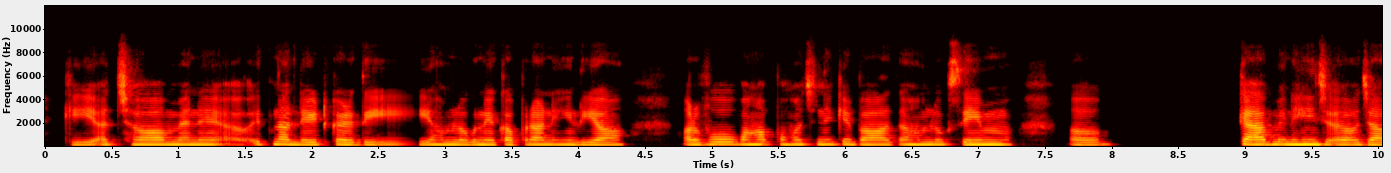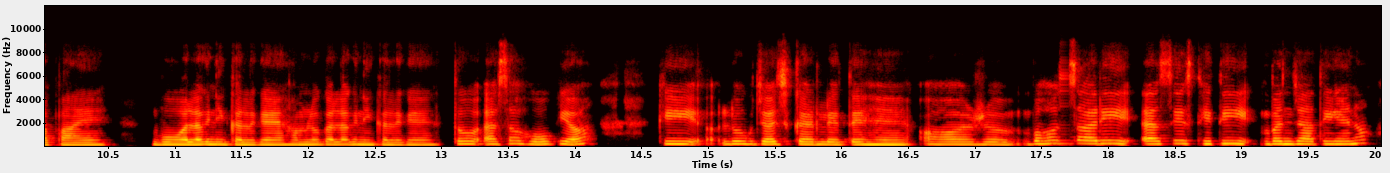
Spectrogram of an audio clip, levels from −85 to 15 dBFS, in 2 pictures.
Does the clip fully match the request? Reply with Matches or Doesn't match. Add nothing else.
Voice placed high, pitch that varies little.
Matches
